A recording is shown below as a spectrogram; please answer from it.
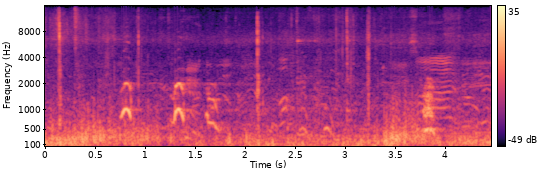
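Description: Soccer match sound with wind on the microphone, a few short shouts from players, and several sharp knocks of a ball being kicked.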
